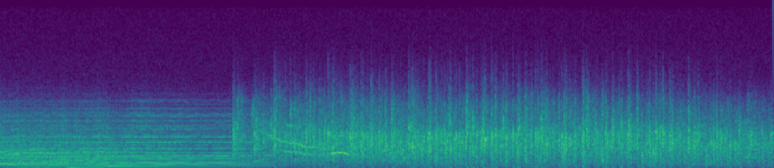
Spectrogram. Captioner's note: applause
